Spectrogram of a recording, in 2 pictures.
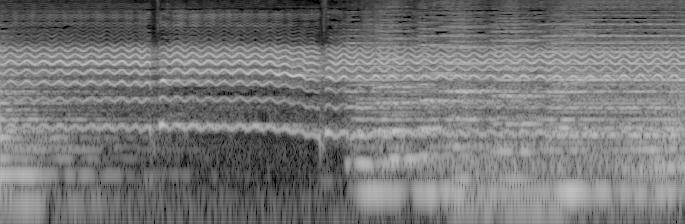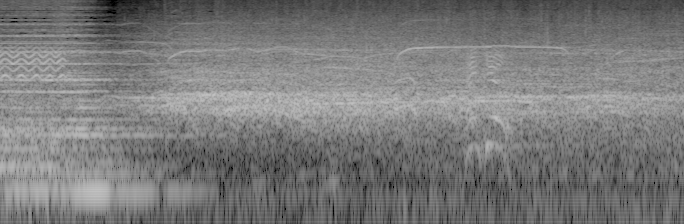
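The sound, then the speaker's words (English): A singer holds vibrato-rich notes over the BBC Concert Orchestra, conducted by Richard Balcombe, then a large concert crowd in Hyde Park bursts into loud, sustained cheering and applause, with a few whistles rising above the roar. “That was the crowd in Hyde Park”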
